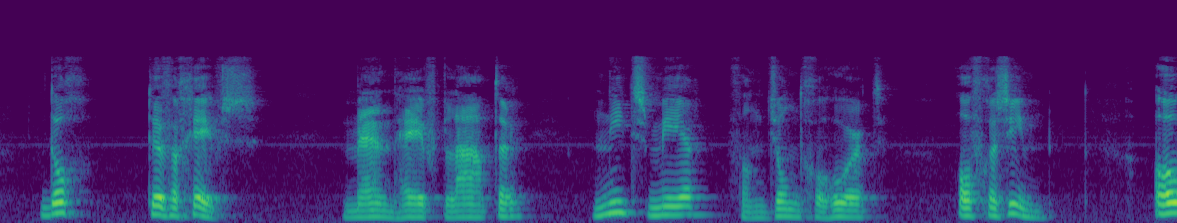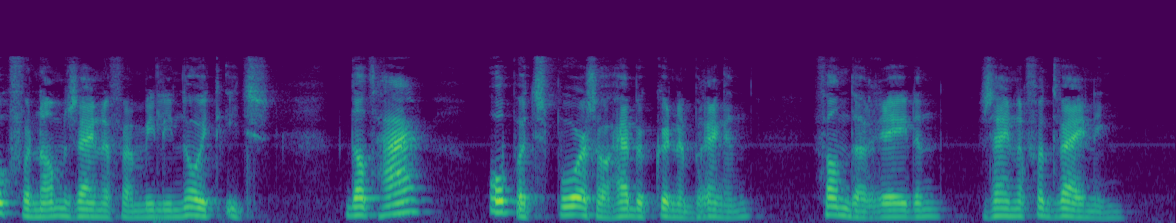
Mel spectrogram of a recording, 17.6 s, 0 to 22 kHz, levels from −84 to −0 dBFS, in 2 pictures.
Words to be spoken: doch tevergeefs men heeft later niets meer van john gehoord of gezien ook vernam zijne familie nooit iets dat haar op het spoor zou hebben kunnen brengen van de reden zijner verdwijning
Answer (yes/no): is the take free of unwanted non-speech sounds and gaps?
yes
